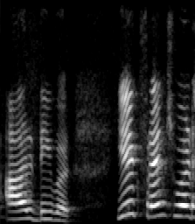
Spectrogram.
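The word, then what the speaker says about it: hors d'oeuvre: अब बोलने के लिए हमें क्या आ रहा है? हॉर्स डी वर। लेकिन बिल्कुल गलत है। बिल्कुल गलत है। हम इसको बोलते क्या हैं? प्रोनंसिएशन क्या करते हैं? आर डीवर।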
